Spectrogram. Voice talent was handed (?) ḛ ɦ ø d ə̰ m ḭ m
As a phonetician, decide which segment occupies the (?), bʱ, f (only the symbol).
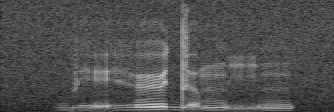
bʱ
